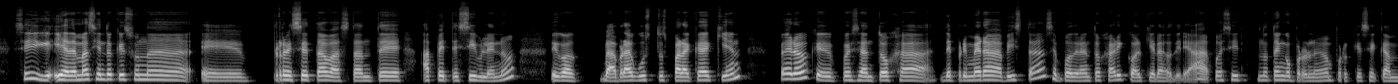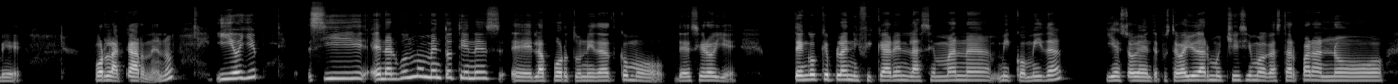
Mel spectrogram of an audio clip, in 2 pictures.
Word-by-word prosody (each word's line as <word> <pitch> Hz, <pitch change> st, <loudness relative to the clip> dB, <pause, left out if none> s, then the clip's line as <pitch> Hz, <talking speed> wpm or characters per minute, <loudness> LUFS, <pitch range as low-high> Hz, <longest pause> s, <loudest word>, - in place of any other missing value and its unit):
Sí, 255 Hz, -6 st, +2 dB
y -, -, +8 dB
además 215 Hz, +3 st, +7 dB
siento 235 Hz, -1 st, +3 dB
que 225 Hz, -, +4 dB
es 225 Hz, -, -4 dB
una, 215 Hz, -4 st, +1 dB
eh, 170 Hz, -1 st, -2 dB, 0.3 s
receta 210 Hz, -1 st, +4 dB
bastante 180 Hz, +1 st, +1 dB, 0.2 s
apetecible, 190 Hz, -2 st, 0 dB
¿no? 295 Hz, -, -2 dB, 0.3 s
Digo, 180 Hz, -3 st, +3 dB, 0.2 s
habrá 180 Hz, +3 st, +5 dB
gustos 195 Hz, 0 st, -3 dB
para 180 Hz, -2 st, +5 dB
cada 200 Hz, +3 st, +4 dB
quien, 220 Hz, -, -1 dB, 0.4 s
pero 255 Hz, +5 st, +5 dB
que, 185 Hz, -, 0 dB
pues, 195 Hz, +1 st, -3 dB
se 190 Hz, -, +3 dB
antoja 185 Hz, -1 st, +1 dB
de 190 Hz, +1 st, -3 dB
primera 195 Hz, +1 st, +3 dB
vista, 210 Hz, -, -3 dB
se 390 Hz, -, -6 dB
podría 175 Hz, -2 st, 0 dB
antojar 190 Hz, +2 st, -3 dB
y 215 Hz, -, 0 dB
cualquiera 165 Hz, -4 st, -3 dB
diría: -, -, -3 dB
"Ah, -, -, -8 dB
pues 200 Hz, 0 st, -6 dB
sí, 205 Hz, 0 st, -4 dB, 0.2 s
no 195 Hz, 0 st, -7 dB
tengo 200 Hz, -1 st, -2 dB
problema 170 Hz, +2 st, -6 dB
porque 175 Hz, -2 st, -10 dB
se 175 Hz, 0 st, -7 dB
cambie 165 Hz, +1 st, -5 dB, 0.7 s
por 195 Hz, 0 st, +3 dB
la 180 Hz, -3 st, +3 dB
carne", 180 Hz, -3 st, +2 dB
¿no? 300 Hz, -, -3 dB, 0.4 s
Y 250 Hz, +3 st, +1 dB
oye, 305 Hz, +4 st, +1 dB, 0.5 s
si 275 Hz, 0 st, -1 dB
en 245 Hz, +1 st, +3 dB
algún 285 Hz, +7 st, +1 dB
momento 330 Hz, -4 st, +1 dB
tienes, 290 Hz, -2 st, -2 dB
eh, 175 Hz, -1 st, -1 dB
la 180 Hz, -, +3 dB
oportunidad 180 Hz, -1 st, -2 dB
como 185 Hz, -4 st, -4 dB
de 175 Hz, -, -4 dB
decir: 180 Hz, +2 st, -2 dB
"Oye, 185 Hz, -3 st, -2 dB, 0.5 s
tengo 215 Hz, +2 st, +5 dB
que 230 Hz, -1 st, +2 dB
planificar 200 Hz, -3 st, 0 dB
en 200 Hz, -1 st, -2 dB
la 180 Hz, -, +1 dB
semana 195 Hz, +1 st, -3 dB
mi 195 Hz, -1 st, -6 dB
comida", 190 Hz, -, -2 dB, 0.4 s
y 185 Hz, -, 0 dB
eso, 185 Hz, -1 st, -1 dB
obviamente, 175 Hz, -1 st, 0 dB
pues, 185 Hz, -, -16 dB
te 175 Hz, -, -3 dB
va 180 Hz, -, +3 dB
a -, -, +5 dB
ayudar 195 Hz, 0 st, +3 dB
muchísimo 200 Hz, 0 st, -4 dB
a -, -, 0 dB
gastar 180 Hz, +1 st, -4 dB
para 200 Hz, -1 st, 0 dB
no, 185 Hz, 0 st, -2 dB
195 Hz, 170 wpm, -22 LUFS, 180-215 Hz, 0.7 s, y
